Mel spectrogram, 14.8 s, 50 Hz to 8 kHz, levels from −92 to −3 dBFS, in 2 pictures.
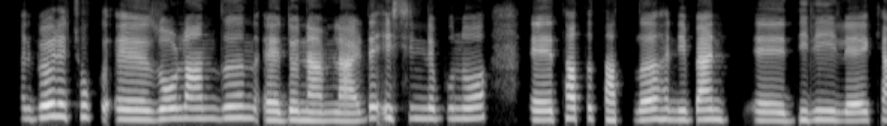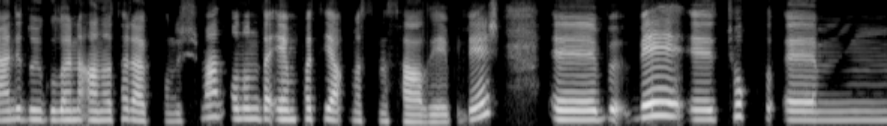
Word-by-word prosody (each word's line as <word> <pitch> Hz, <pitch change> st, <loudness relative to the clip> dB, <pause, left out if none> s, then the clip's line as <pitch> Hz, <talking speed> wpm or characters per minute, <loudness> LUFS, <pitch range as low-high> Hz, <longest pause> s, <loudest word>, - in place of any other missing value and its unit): hani, 240 Hz, -1 st, -10 dB
böyle, 285 Hz, +2 st, +6 dB
çok, 275 Hz, -1 st, -5 dB, 0.2 s
ııı, 220 Hz, -1 st, +2 dB
zorlandığın, 245 Hz, +2 st, +1 dB
ııı, 205 Hz, -1 st, +2 dB
dönemlerde 195 Hz, +1 st, +1 dB
eşinle 245 Hz, 0 st, -4 dB
bunu, 245 Hz, +2 st, -1 dB, 0.4 s
ııı, 210 Hz, 0 st, +3 dB
tatlı 245 Hz, 0 st, +2 dB
tatlı, 210 Hz, 0 st, -1 dB
hani, 220 Hz, -1 st, +1 dB
ben, 225 Hz, -1 st, +3 dB, 0.2 s
ııı, 195 Hz, -2 st, -1 dB
diliyle 205 Hz, -2 st, 0 dB
kendi 215 Hz, +2 st, -2 dB
duygularını 215 Hz, 0 st, -2 dB
anlatarak 210 Hz, -1 st, -1 dB
konuşman 250 Hz, +10 st, -5 dB
onun 240 Hz, 0 st, -2 dB
da 235 Hz, -, +2 dB
empati 230 Hz, +1 st, -1 dB
yapmasını 195 Hz, -3 st, -3 dB
sağlayabilir. 170 Hz, -, -1 dB, 0.5 s
Iıı, 225 Hz, -, +4 dB, 0.4 s
v 225 Hz, -, +1 dB, 0.2 s
ve, 300 Hz, +1 st, +6 dB
ııı, 220 Hz, 0 st, +1 dB
çok, 290 Hz, +3 st, -3 dB, 0.3 s
emm 205 Hz, 0 st, -4 dB
220 Hz, 125 wpm, -23 LUFS, 205-245 Hz, 0.5 s, böyle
